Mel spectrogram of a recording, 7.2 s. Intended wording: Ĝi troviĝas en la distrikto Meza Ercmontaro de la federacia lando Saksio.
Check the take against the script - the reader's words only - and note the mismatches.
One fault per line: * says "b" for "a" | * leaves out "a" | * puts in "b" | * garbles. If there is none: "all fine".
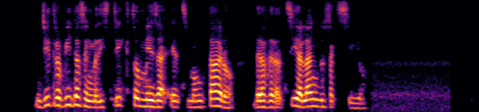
all fine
